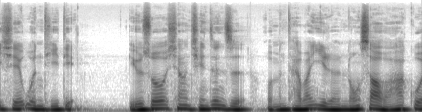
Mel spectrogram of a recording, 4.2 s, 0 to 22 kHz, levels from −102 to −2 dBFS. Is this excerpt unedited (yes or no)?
yes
